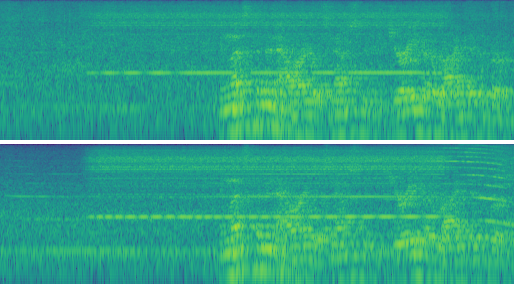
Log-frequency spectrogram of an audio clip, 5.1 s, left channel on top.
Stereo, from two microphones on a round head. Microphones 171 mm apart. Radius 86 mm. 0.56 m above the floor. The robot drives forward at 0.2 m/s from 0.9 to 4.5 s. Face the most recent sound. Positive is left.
turn(degrees=-5)  # may be behind; listen again after turning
